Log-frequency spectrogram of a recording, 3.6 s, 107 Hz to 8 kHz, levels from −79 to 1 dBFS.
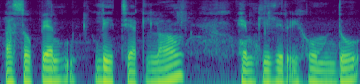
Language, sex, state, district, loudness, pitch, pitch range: Karbi, male, Assam, Karbi Anglong, -19 LUFS, 110 Hz, 105-120 Hz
